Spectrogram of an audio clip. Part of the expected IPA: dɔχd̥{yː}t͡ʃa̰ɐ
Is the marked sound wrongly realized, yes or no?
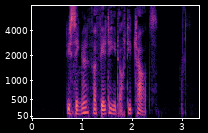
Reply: yes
